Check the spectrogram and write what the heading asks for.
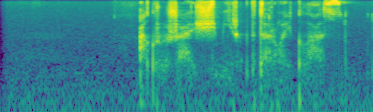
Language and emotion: Russian, neutral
